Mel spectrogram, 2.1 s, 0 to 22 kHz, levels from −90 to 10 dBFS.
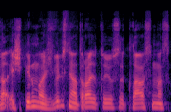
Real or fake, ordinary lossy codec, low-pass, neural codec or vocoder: real; Opus, 24 kbps; 14.4 kHz; none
